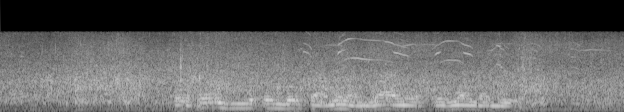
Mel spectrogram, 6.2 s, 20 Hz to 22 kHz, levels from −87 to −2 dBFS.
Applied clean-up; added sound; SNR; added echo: none; Waves, surf; -3 dB; reverberation time 0.2 s.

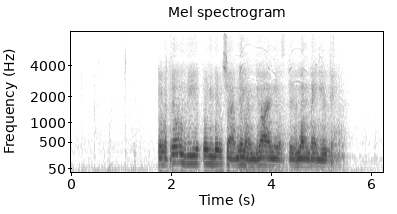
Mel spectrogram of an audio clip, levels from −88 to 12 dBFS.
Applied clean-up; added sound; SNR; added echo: neural mask model DeepFilterNet 3.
